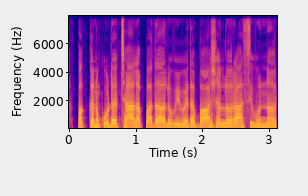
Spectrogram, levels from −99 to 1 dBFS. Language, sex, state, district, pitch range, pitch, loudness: Telugu, female, Telangana, Adilabad, 200-215 Hz, 205 Hz, -15 LUFS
